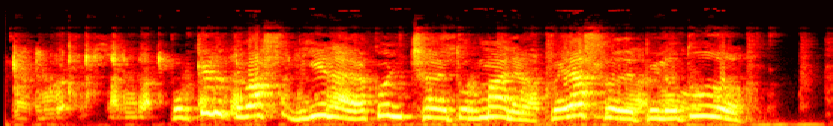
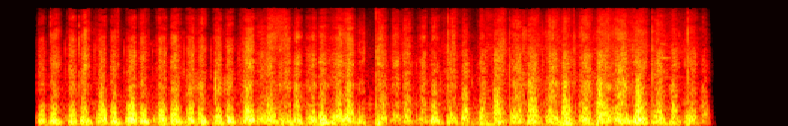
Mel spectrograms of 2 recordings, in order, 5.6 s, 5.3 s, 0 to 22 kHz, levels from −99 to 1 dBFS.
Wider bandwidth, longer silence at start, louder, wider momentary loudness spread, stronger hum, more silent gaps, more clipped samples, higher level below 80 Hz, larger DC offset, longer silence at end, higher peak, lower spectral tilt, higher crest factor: second, 7.8 kHz vs 17 kHz; second, 0.1 s vs 0.25 s; first, -12 LUFS vs -20 LUFS; first, 12 LU vs 7 LU; neither; neither; neither; second, -44 dBFS vs -38 dBFS; neither; about the same, 0.55 s vs 0.55 s; about the same, 0 dBFS vs 0 dBFS; second, -4.5 dB/octave vs -6.5 dB/octave; second, 12 dB vs 20 dB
